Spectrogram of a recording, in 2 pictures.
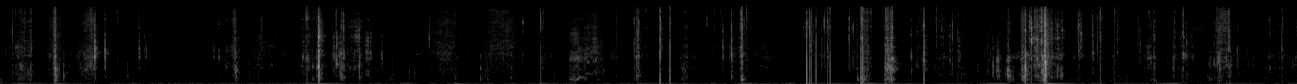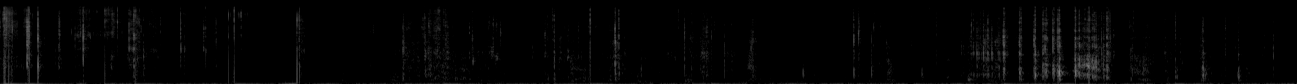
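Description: A cardboard parcel being torn open by hand: irregular rips and crinkles of packing tape and cardboard, the loudest rip about ten seconds in.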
